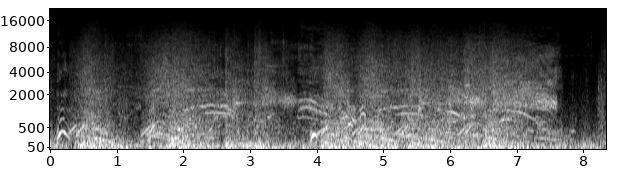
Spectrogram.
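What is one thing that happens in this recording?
A motorised blade buzzes and grinds.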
